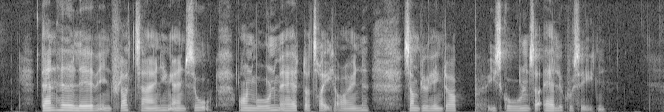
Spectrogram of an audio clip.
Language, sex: Danish, female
